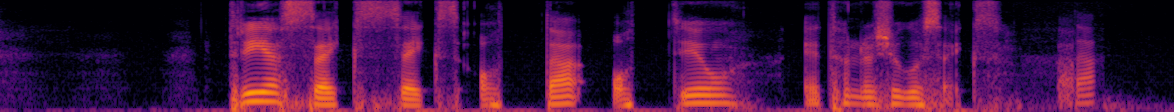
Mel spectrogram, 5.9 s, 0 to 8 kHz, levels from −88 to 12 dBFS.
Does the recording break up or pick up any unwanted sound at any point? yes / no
yes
